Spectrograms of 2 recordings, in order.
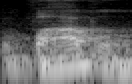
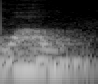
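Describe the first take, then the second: First: The name begins with a v sound. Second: The name begins with a w sound. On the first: This is the current way to say it. "바브라고 하는 것인데요" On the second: This is how it used to be said. "예전에 와우라고 했어요"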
